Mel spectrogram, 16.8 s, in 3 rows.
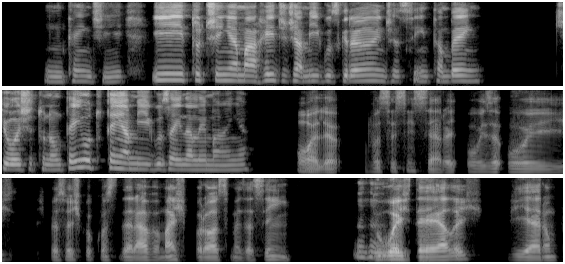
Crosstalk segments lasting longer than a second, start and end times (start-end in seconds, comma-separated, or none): none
